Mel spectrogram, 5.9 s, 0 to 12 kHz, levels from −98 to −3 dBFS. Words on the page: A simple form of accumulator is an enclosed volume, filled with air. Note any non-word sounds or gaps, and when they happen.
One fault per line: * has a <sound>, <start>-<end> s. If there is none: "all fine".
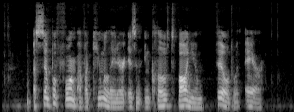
all fine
